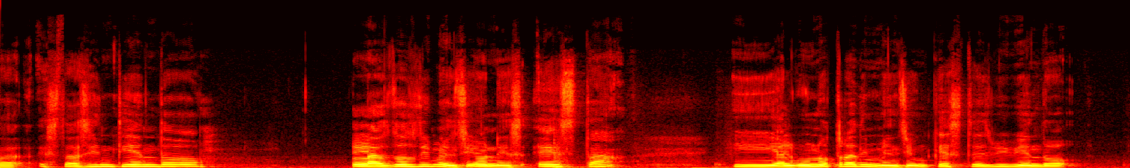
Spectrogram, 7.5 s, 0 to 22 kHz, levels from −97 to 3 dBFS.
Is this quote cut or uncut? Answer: uncut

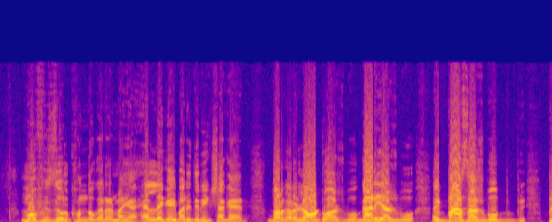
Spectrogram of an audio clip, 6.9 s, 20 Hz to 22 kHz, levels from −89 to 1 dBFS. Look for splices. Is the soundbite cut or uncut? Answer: uncut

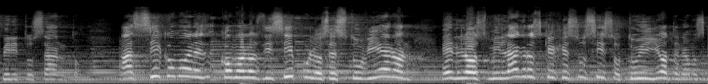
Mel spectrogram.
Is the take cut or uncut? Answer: uncut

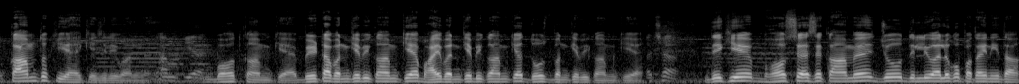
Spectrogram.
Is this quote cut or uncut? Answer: uncut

